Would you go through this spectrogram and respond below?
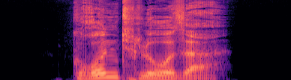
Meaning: inflection of grundlos: 1. strong/mixed nominative masculine singular 2. strong genitive/dative feminine singular 3. strong genitive plural
- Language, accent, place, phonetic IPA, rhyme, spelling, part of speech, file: German, Germany, Berlin, [ˈɡʁʊntloːzɐ], -ʊntloːzɐ, grundloser, adjective, De-grundloser.ogg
